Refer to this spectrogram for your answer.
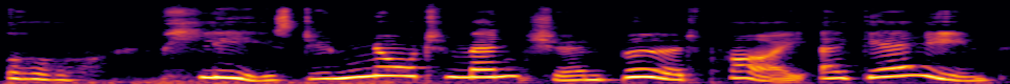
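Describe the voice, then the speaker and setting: A woman's voice: sits high, sing-song, extremely slow, mellow, pitched above the performer's own voice, heavily acted. A woman voicing a fussy, dramatic roly-poly bird from a children's storybook, exclaiming with feeling. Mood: squeamish.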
